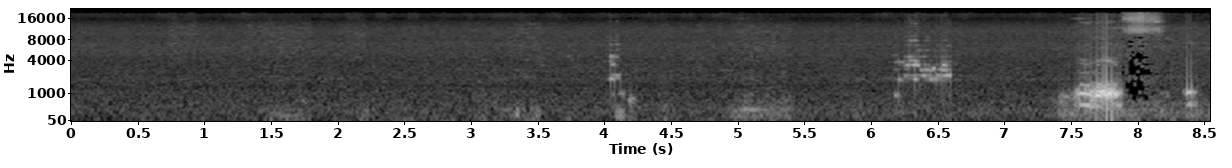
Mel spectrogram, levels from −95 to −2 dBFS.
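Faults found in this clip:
Robotic buzz at about 42 Hz, whole clip, octave-raised grain: planar audio read as interleaved, 24 ms channel blocks each replayed left then right at double speed.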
